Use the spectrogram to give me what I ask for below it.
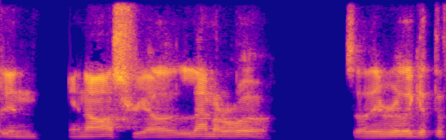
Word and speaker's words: Lamoureux: Yeah, North Dakota, they say Lamoureux. And then they really get the throat into it in Austria, Lamoureux.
